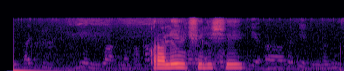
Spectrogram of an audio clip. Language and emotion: Russian, sad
